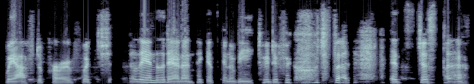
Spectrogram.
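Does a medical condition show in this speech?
No.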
